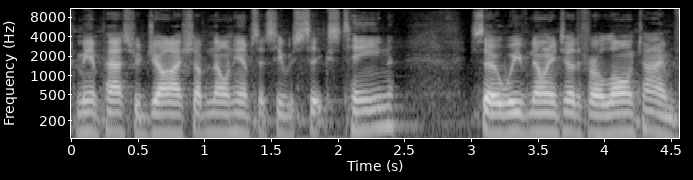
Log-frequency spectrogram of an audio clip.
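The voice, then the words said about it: South Carolina Southern accent. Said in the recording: “We moved here from South Carolina. If you hear my accent, that's what that is.”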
